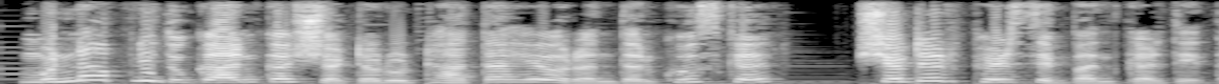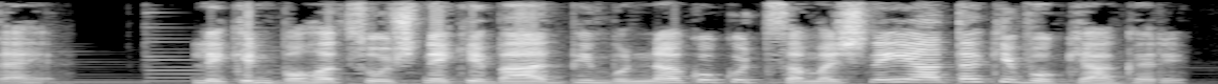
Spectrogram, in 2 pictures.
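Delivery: plain reading voice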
